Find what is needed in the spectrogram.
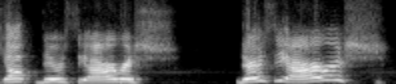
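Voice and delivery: her natural lilt read as Irish; an accidental Irish lilt, rising at the end; Irish accent. Retold or imitated. Irish accent to chat viewers. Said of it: "It sounds like I'm saying it, the accent".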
